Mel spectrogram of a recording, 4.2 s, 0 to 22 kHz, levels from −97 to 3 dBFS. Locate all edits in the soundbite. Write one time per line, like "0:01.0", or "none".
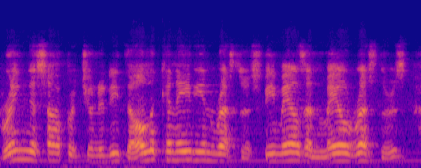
none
